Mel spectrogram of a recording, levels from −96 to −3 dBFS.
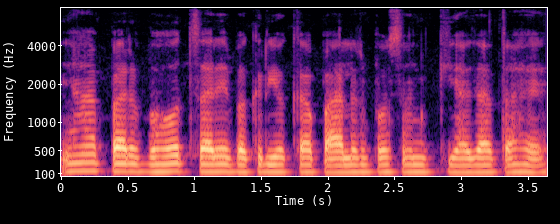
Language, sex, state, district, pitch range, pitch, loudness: Hindi, male, Chhattisgarh, Kabirdham, 125-135 Hz, 130 Hz, -17 LUFS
